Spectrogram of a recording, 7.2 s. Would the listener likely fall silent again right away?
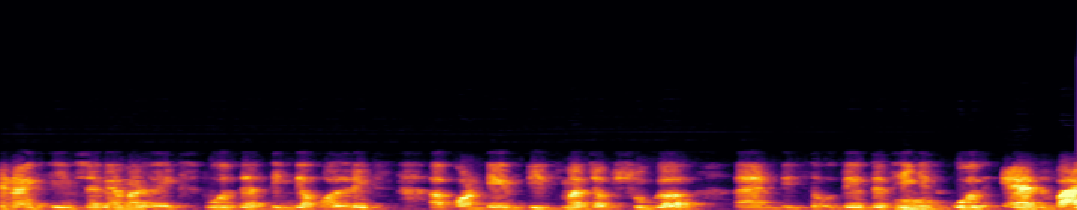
Yes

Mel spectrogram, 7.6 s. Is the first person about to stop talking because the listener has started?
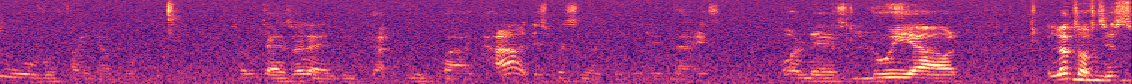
No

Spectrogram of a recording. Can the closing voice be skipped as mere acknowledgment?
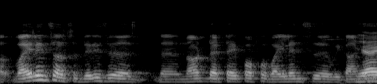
No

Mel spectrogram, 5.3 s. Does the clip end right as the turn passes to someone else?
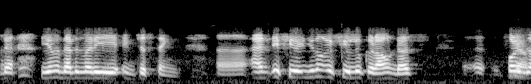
No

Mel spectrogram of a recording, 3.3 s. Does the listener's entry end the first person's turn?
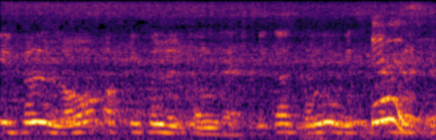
No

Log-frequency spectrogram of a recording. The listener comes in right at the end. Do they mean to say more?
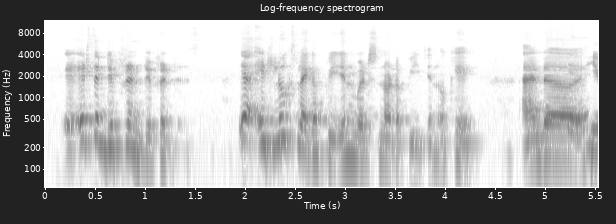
No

